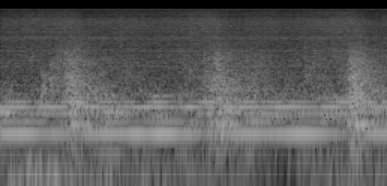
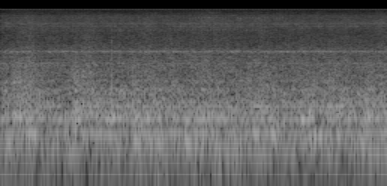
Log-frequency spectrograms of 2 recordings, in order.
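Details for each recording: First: Hotpoint washing machine C.E.SET motor after fitting new carbon brushes, viewed from underneath: steady even hum with a soft swish about once a second, armature spinning smoothly with no sparks or crackle; normal motor run. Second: Hotpoint/Indesit/Scholtes/Ariston washing machine C.E.SET motor spinning, recorded from underneath: faint high whine with distinctive clickety, crackly arcing noise from one worn carbon brush making bad contact and sparking; brushes to be replaced.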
